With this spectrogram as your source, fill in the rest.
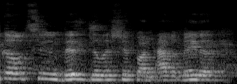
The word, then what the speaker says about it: Alameda: A lot of people be like, if you go to this dealership on Alameda, how do you say it? Alameda.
